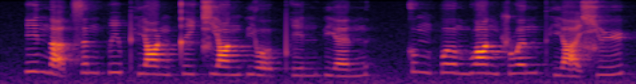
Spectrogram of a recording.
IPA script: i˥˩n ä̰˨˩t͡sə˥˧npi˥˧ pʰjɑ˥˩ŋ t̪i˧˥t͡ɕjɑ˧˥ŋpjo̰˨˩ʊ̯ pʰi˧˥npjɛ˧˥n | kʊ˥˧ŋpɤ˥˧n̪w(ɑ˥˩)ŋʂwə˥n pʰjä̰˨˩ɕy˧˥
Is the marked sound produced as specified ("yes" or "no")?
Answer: yes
